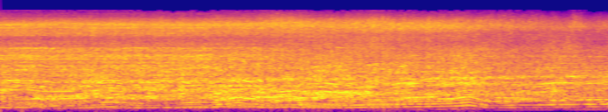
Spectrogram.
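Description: Small motorcycle engines rev loudly, the pitch rising and falling.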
